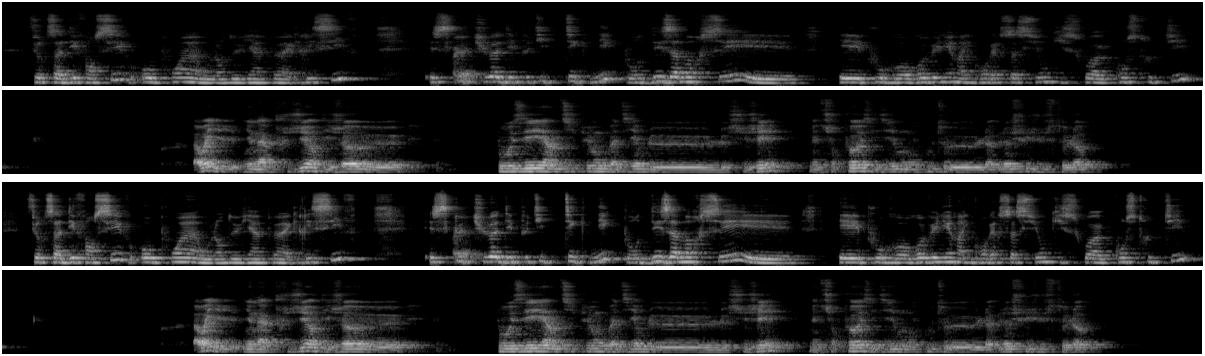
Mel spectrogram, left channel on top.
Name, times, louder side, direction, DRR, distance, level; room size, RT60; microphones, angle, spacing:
voice 1, 0.0-11.9, right 3 dB, 65° right, 6 dB, 0.4 m, -30 dB
voice 2, 13.9-16.1 17.0-19.8 20.1-22.8, left 2 dB, ahead, -1 dB, 0.5 m, -29 dB
3.4 x 2.9 x 2.5 m, 0.63 s
head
